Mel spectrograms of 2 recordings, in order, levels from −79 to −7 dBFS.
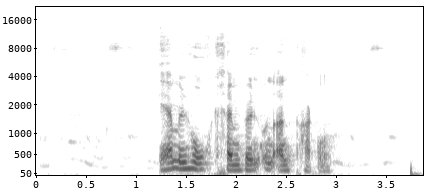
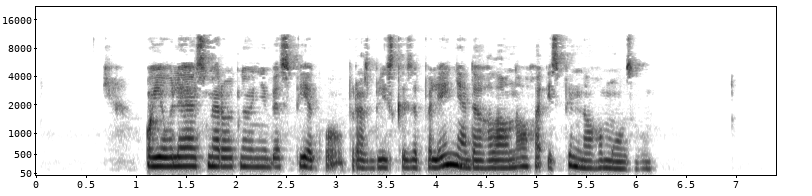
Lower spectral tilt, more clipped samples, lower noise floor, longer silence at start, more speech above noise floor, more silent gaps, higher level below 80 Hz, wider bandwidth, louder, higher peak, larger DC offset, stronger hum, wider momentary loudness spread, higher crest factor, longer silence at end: first, -6.5 dB/octave vs -4 dB/octave; neither; second, -69 dBFS vs -79 dBFS; about the same, 0.75 s vs 0.65 s; second, 32 dB vs 62 dB; neither; about the same, -66 dBFS vs -64 dBFS; first, 13.5 kHz vs 11.5 kHz; second, -38 LUFS vs -18 LUFS; second, -22 dBFS vs -2 dBFS; neither; neither; second, 12 LU vs 16 LU; about the same, 20 dB vs 16 dB; second, 0.05 s vs 1.25 s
